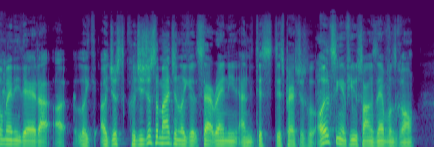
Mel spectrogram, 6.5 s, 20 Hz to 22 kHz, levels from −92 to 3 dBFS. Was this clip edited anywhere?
no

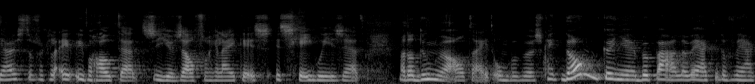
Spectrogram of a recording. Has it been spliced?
yes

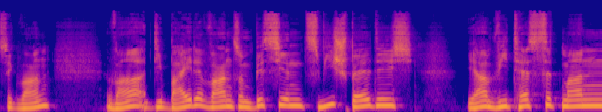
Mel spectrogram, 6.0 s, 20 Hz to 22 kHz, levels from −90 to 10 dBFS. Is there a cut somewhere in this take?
yes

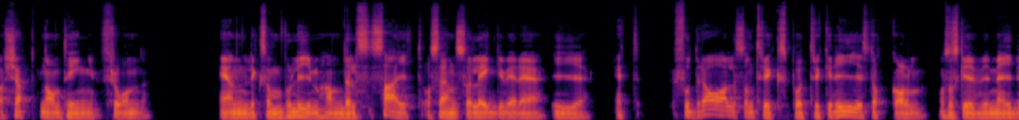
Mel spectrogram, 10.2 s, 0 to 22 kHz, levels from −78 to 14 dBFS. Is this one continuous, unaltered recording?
yes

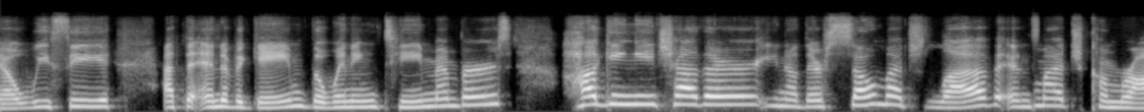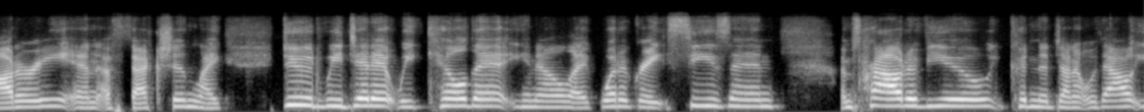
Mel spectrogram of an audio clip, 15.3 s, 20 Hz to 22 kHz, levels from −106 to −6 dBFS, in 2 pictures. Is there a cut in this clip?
yes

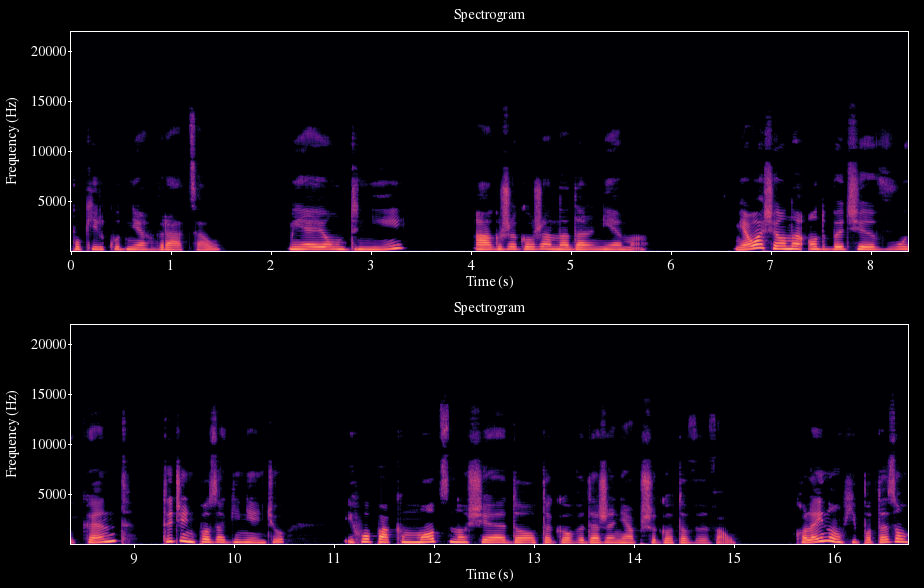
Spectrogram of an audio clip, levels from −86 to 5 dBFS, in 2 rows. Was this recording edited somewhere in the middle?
yes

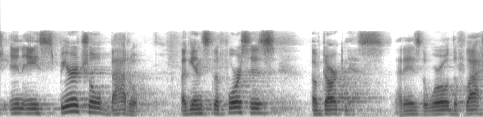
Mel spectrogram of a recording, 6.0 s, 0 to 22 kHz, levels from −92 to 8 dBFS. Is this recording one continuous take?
no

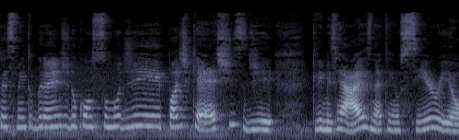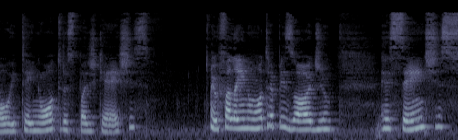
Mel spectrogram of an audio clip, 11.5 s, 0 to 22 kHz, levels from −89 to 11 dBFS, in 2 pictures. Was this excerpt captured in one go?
no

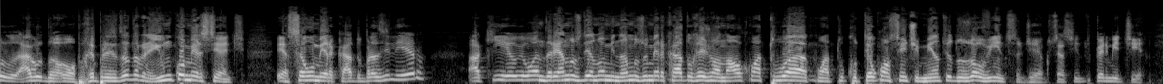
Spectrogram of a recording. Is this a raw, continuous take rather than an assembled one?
yes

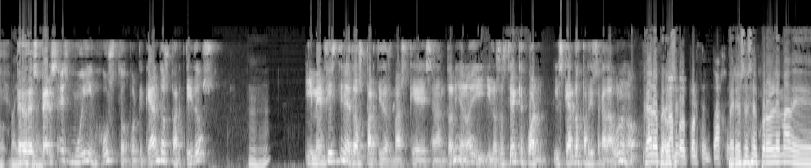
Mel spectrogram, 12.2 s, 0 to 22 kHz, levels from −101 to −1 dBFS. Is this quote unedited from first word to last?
yes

